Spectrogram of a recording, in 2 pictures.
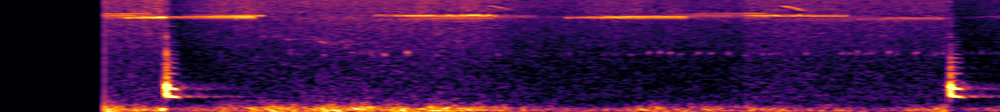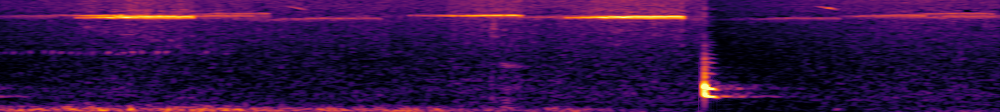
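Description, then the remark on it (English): Three short, plucky 'bonk' calls of a banjo frog, also called the pobble bonk, evenly spaced about four seconds apart, over a steady high insect trill and a low rumbling background. “I've tried to send the YouTube links to see what the pobble bonk sounds like.”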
